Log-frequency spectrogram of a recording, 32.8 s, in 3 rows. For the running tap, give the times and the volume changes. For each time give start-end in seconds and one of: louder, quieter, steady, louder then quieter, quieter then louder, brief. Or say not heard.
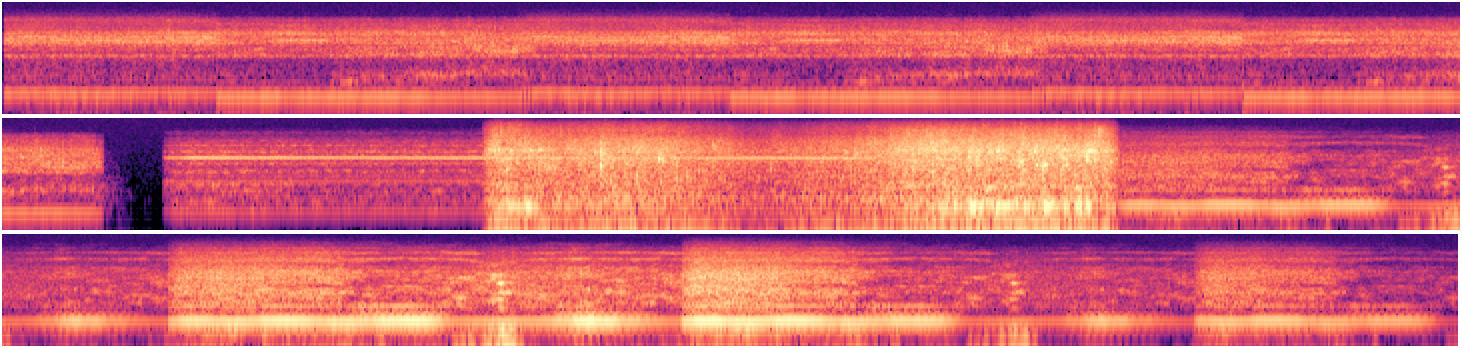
14.5-19.3 quieter then louder.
